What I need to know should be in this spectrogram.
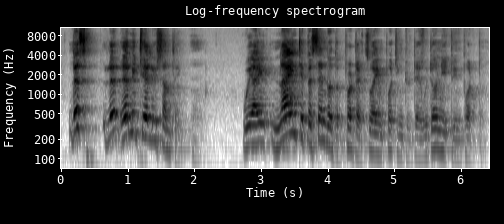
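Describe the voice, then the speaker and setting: Talking very fast, a man with a high yet dark, mellow voice shows very wide pitch swings and big swings in loudness. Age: 70s. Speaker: economics professor. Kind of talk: interview. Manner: blunt.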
